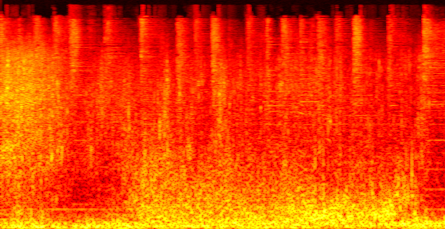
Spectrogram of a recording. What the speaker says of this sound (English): Wind pushing us back.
